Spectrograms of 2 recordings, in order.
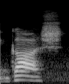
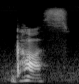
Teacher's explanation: The aspiration is gone, sa is become sha.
